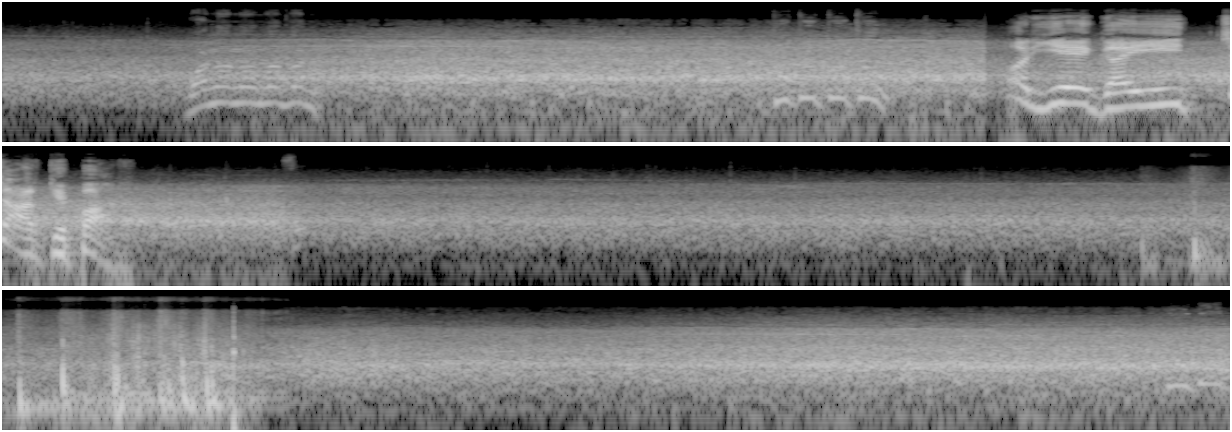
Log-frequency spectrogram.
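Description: A large crowd cheers and murmurs in a stadium.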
